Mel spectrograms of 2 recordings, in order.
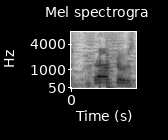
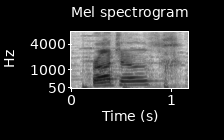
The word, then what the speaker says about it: Bronchos: Now you are initiated, because everybody's looked at the Bayless Broncos nickname and said, Bronchos? Yeah. Like nachos? But no, it's just, I don't know why they spell it that way, but it's just the Broncos.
